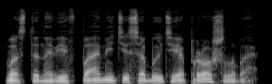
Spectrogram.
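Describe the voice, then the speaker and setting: A man narrating an audiobook in a measured, even reading style, close to the mic. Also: low voice, dry recording. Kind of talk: scripted narration.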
